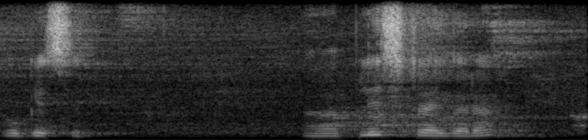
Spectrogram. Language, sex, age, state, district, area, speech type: Marathi, male, 18-30, Maharashtra, Sangli, rural, spontaneous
